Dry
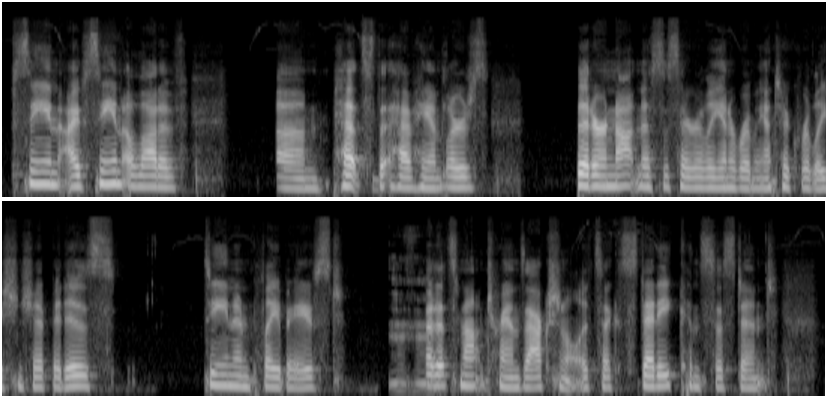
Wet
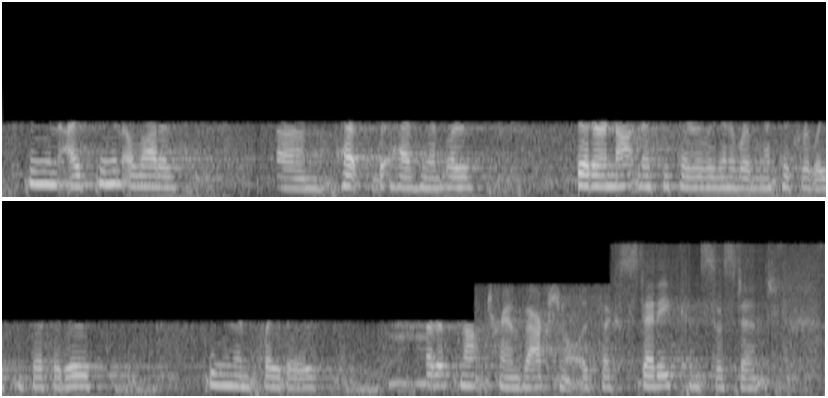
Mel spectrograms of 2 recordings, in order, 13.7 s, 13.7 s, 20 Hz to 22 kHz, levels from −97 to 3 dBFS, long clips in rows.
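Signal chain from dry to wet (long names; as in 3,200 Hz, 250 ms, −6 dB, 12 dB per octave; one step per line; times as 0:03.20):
converter with a step at zero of −33.5 dBFS
linear-phase brick-wall low-pass 1,900 Hz, from 0:10.80 4,300 Hz, from 0:11.93 9,600 Hz
four-comb reverb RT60 2.8 s, combs from 28 ms, DRR 11 dB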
